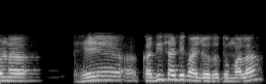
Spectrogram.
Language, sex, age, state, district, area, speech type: Marathi, male, 30-45, Maharashtra, Raigad, rural, conversation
